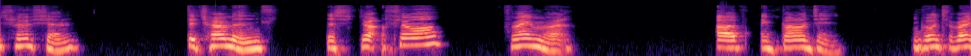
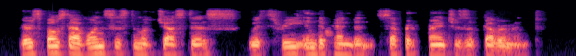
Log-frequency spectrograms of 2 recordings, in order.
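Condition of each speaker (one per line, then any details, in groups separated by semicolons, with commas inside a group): Myasthenia gravis
No condition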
